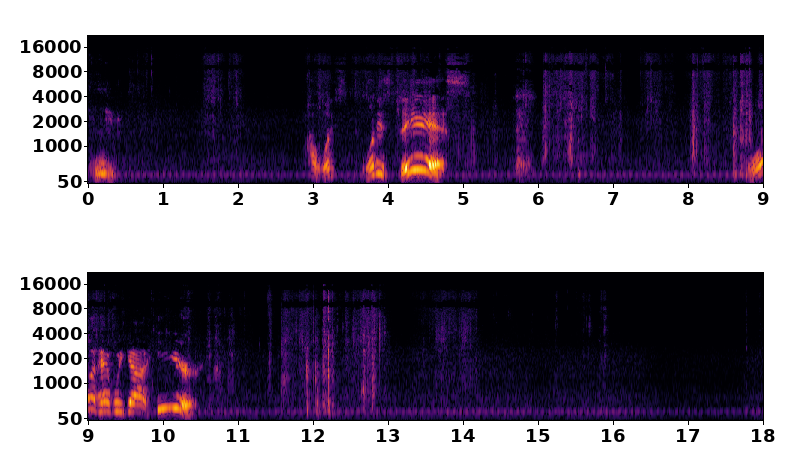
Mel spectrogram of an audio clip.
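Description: Plastic wrapping crinkles and rustles as it is pulled open.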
